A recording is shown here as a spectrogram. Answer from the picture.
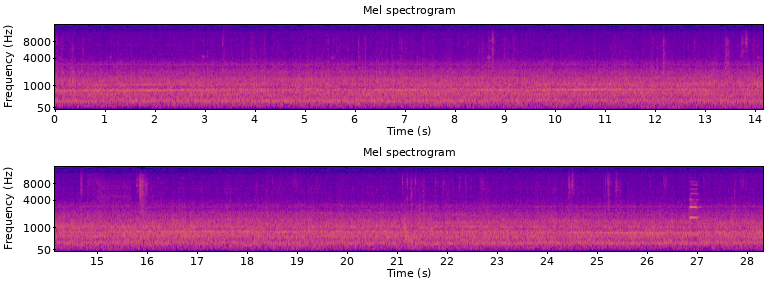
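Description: Electric train running steadily at speed, heard from inside the driver's cab: a continuous rumble of wheels on rail with faint steady motor tones over it. A brief high tone sounds near the end.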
